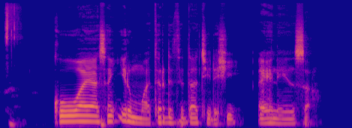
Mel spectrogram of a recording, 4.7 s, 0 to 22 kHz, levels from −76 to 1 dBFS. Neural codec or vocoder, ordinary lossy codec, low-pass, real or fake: none; none; none; real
